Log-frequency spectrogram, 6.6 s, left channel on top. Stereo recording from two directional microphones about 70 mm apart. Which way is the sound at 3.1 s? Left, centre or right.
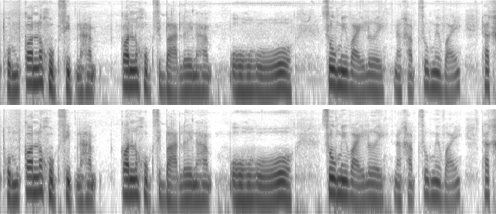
Right.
